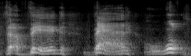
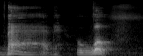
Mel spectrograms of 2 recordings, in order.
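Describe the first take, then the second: First: Slow, loud The big bad wolf with each word stretched; spooky slow chant of The big bad wolf; big bad wolf, drawn out. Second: Said in the usual way. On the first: Shown as a demonstration. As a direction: call out The big bad wolf slowly for the kids to join. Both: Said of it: "You wanna say that with me?".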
